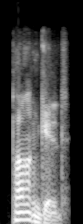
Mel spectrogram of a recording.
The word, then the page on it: pongid: British English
